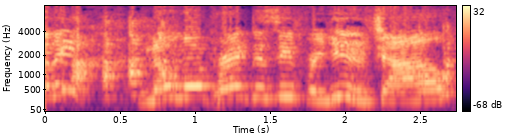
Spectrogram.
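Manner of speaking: high, sassy, laughing auntie voice. Acted. Mock sassy lady scolding about pregnancy, high and laughing.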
